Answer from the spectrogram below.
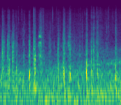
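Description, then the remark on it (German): A horse gallops hard and fast through a snowstorm, ridden by a king who whips it on mercilessly: a steady run of sharp, thudding hoof strikes on the ground with no voices over them. “Und der König preschte voran, sein Pferd gnadenlos anpeitschend.”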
